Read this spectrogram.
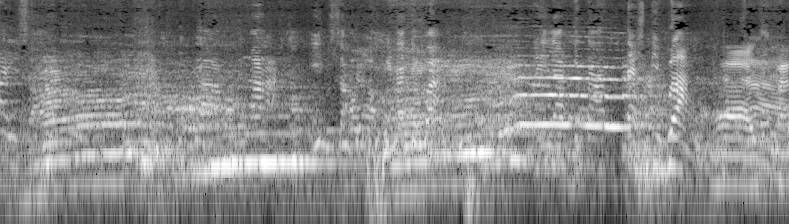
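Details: A very large fattened cow, a candidate for the Qurban sacrifice, gives long, low, drawn-out moos with rich harmonics, rising and falling slightly, while men talk and music plays in the background.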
